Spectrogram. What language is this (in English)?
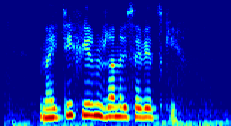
Russian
